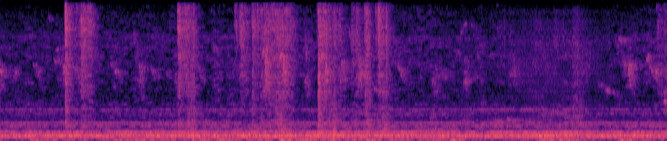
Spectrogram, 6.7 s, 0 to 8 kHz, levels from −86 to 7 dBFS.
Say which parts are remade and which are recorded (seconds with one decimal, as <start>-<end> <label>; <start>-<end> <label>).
0.0-5.0 recorded; 5.0-6.1 remade; 6.1-6.7 recorded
